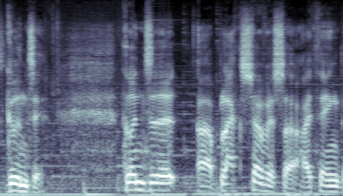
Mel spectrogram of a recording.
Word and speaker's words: Gunze: Well, most people overseas, you know, call the brand Guns, but in Japanese there's no S sound. It should pronounce as Gunze.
